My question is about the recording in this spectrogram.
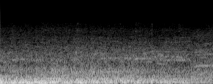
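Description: Inverted steel roller coaster train running past on its track, a loud, low rumble from its wheels on the rails.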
